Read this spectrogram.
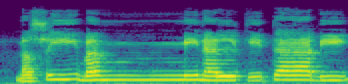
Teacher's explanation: تنوین کے بعد میم ہے، ادغام مع الغنہ ہوگا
